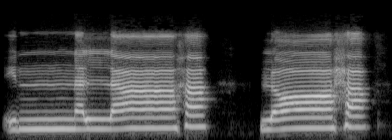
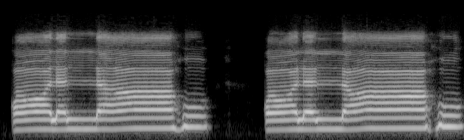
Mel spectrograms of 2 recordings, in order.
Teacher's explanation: موٹا پڑھ رہے اپنی زبان کو اوپر کی تالو کی طرف لگانے کی کوشش کر رہے ہیں. قاف الف زبر قا لام زبر لل قال لام کھڑا زبر لا ہا پیش ہو قال اللہ سین زبر سا میم زیر می سمی عین لام زبر ال سمی لام کھڑا زبر لا ہا پیش ہو سمیع اللہ.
